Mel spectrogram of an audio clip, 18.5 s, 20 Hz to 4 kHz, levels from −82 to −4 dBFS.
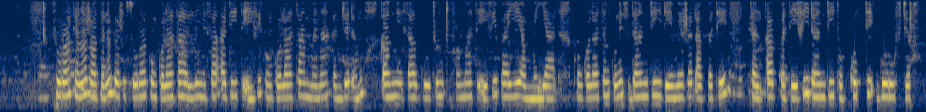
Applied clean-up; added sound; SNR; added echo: none; none; none; none.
